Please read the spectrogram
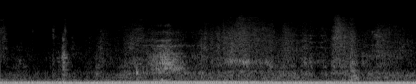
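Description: A steady low rumble, with light handling noises and faint clicks as a shop towel is handled around disconnected hydraulic hose fittings.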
